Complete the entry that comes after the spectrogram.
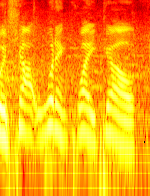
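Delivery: normal talking voice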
